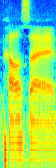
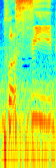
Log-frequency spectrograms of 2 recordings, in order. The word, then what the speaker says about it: Placide: Find Palisade in the back. Does he think it's this guy? You Placide? Placide, I've been saying it wrong.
